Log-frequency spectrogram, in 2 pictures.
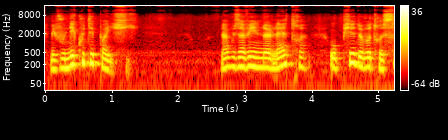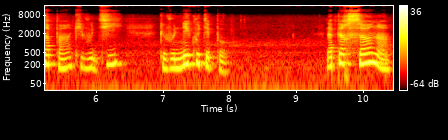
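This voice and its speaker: Slow, mellow-voiced woman reading cards. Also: fairly low pitch. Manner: slow, gentle, encouraging, frequent "hein" and "ici". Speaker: tarot card reader. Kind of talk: spoken card reading guidance.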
